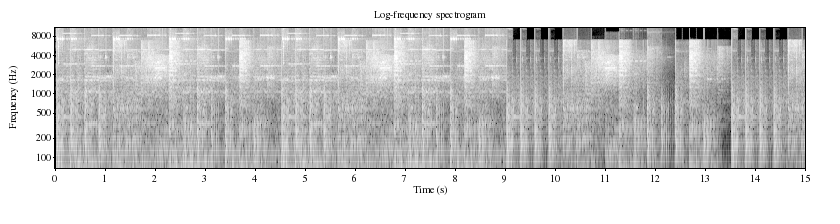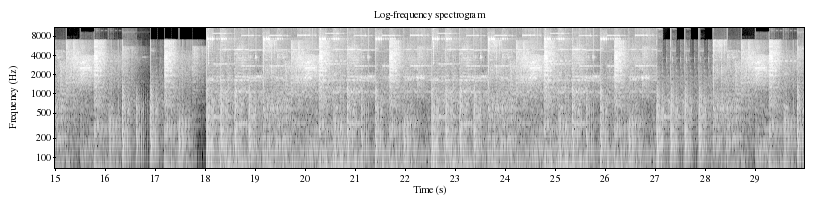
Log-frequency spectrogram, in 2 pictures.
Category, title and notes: Music > Multiple instruments
Demo Track #3319 (Industraumatic)
Ambient, Cyberpunk, Games, Horror, Noise, Sci-fi, Underground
